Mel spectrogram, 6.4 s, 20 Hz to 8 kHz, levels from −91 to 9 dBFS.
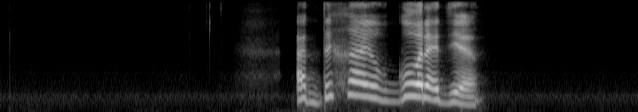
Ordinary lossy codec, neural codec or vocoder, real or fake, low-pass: none; autoencoder, 48 kHz, 32 numbers a frame, DAC-VAE, trained on Japanese speech; fake; 7.2 kHz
